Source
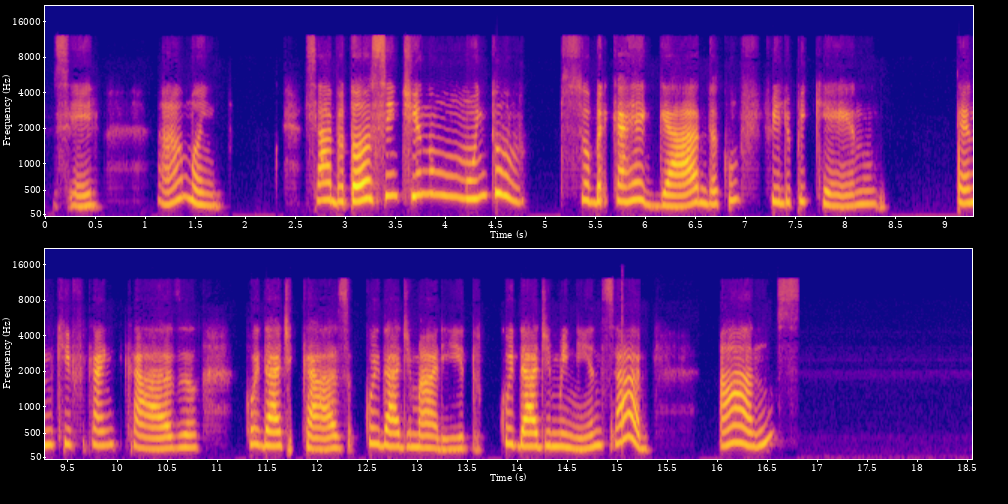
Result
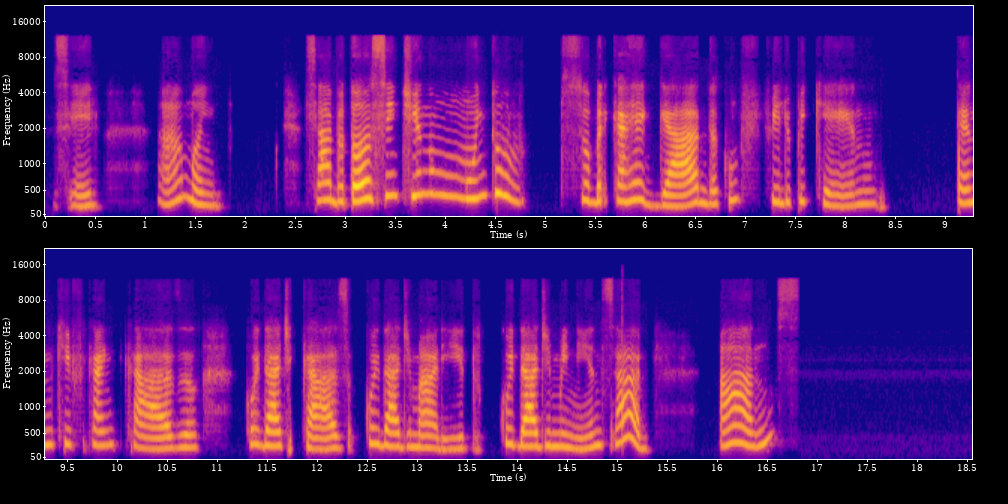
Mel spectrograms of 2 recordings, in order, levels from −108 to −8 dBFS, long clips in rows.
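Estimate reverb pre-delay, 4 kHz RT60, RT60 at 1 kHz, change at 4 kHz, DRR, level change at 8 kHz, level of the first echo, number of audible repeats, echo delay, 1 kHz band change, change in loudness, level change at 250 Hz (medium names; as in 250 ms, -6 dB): no reverb, no reverb, no reverb, -5.0 dB, no reverb, -5.0 dB, no echo, no echo, no echo, -5.0 dB, -5.0 dB, -5.5 dB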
